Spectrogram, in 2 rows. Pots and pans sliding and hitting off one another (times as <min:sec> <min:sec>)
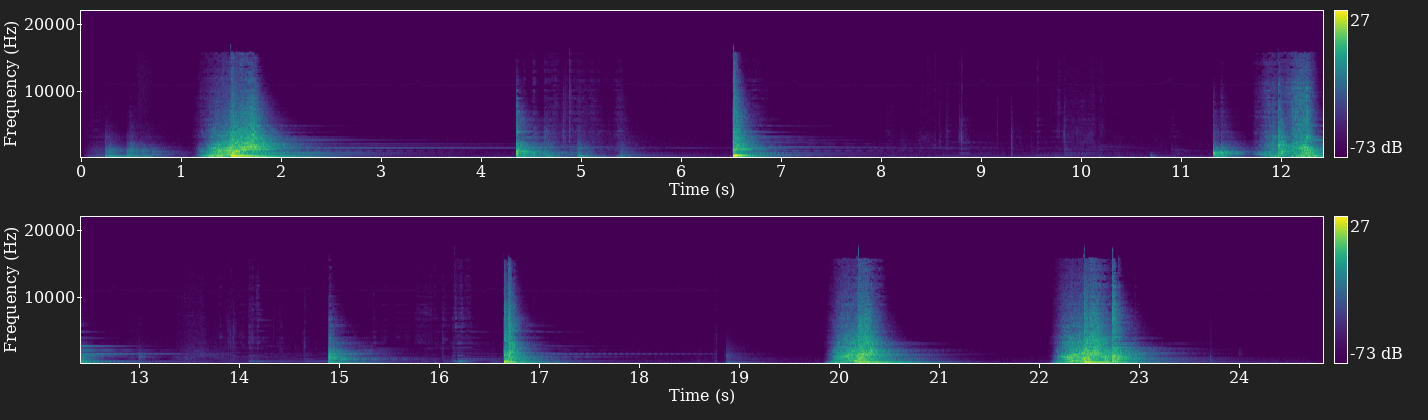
0:04.4 0:05.5, 0:11.4 0:12.7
